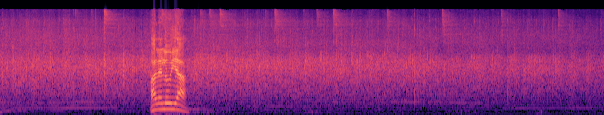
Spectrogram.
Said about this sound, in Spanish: Dale un aplauso fuerte a Él.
